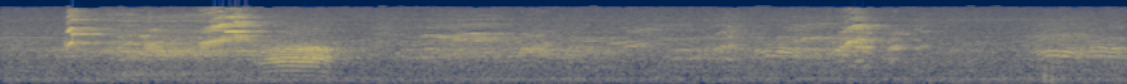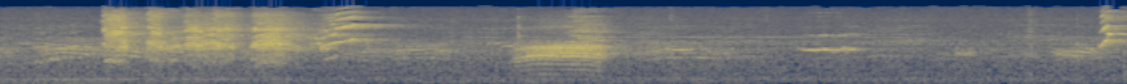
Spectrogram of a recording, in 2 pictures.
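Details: Rainbow Lorikeets at a bird sanctuary, wrestling on the ground in a dominance display to sort out their pecking order. Harsh, grating screeches come in irregular bursts, with a denser shrill burst of chatter midway and scattered sharp squawks throughout.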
